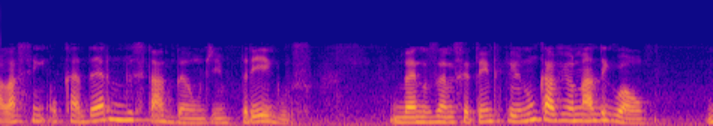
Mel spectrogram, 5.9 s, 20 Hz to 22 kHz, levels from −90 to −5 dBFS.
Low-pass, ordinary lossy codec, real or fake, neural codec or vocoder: 5.4 kHz; none; fake; codec, 44.1 kHz, 7.8 kbps, Pupu-Codec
